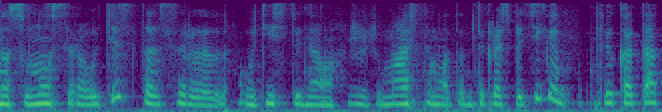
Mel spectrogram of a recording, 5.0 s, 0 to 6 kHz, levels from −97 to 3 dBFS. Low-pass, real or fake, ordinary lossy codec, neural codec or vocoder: 5.4 kHz; real; AAC, 32 kbps; none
